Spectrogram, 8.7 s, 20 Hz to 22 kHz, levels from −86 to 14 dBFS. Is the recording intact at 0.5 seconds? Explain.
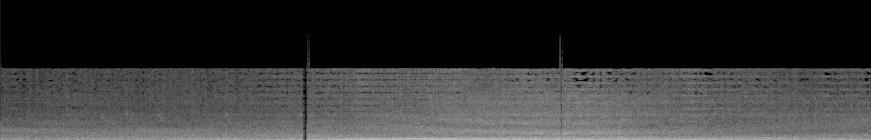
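No. Transcoding between lossy codecs affects the audio at 0.5 s, as it does throughout. Nothing is heard above 11.2 kHz, and two different sets of compression artefacts sound together. This likely comes from an MP3 encode re-encoded as AAC-LC, both fitting about 48 kbit/s.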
